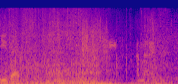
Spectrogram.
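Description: A heavy gun fires rapid, booming shots.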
